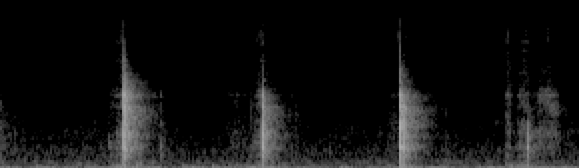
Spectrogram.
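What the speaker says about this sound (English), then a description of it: "So I make like a claw with my fingernails and just keep moving as I slice." A knife slices through sunchokes on a cutting board, four sharp separate cuts spaced about a second apart, close and clear with no talk.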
